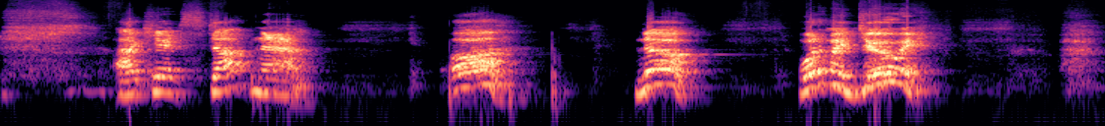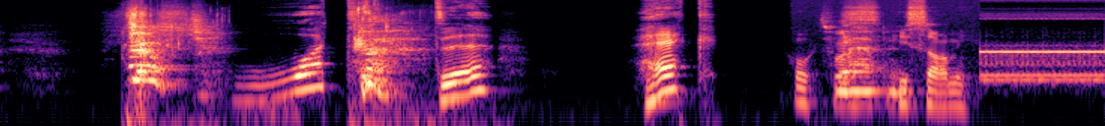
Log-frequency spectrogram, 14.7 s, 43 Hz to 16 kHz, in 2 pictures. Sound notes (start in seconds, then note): 8.2 rips off flesh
